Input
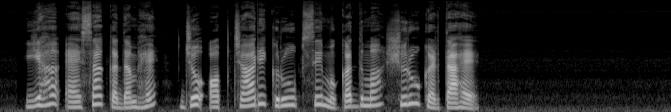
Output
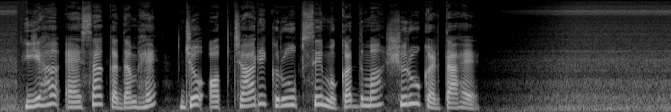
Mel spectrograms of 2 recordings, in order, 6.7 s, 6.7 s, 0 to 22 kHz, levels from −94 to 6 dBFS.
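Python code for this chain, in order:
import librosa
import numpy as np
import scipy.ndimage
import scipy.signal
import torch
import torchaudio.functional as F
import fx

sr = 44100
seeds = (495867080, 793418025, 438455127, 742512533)

y = fx.band_squash(x, sr, depth_pct=100)
y = F.gain(torch.from_numpy(y), -2.5).numpy()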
